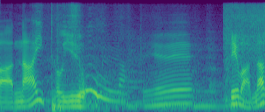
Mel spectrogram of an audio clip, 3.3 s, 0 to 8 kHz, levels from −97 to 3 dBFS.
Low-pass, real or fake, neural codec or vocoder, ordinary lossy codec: 7.2 kHz; fake; codec, 16 kHz, 0.9 kbps, LongCat-Audio-Codec; none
